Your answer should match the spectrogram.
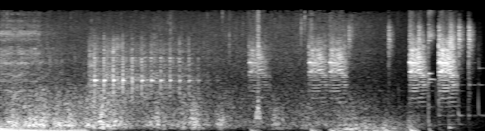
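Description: Music with bass notes stops about a second in, giving way to a rushing, crackling noise that fades away over the next few seconds.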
